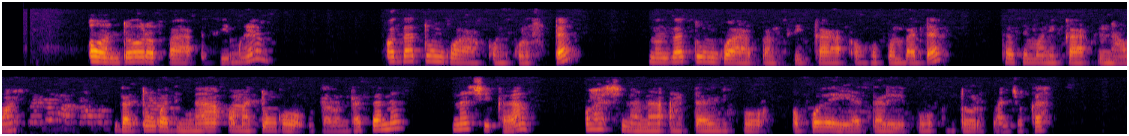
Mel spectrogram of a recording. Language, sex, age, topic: Oshiwambo, male, 18-24, agriculture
